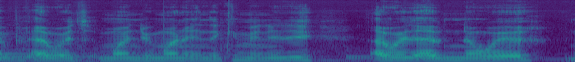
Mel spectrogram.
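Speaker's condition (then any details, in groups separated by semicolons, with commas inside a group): Cerebral palsy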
